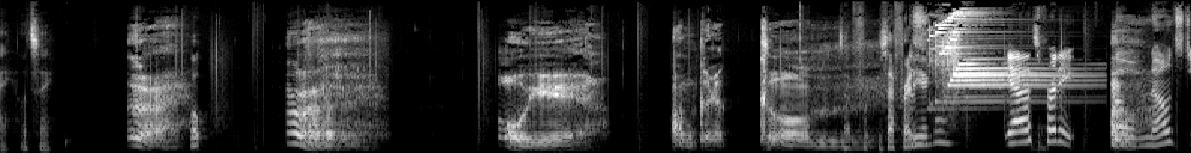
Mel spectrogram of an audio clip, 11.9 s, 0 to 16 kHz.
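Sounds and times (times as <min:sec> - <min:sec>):
speech: 0:00.0 - 0:00.6, 0:01.3 - 0:03.6, 0:05.0 - 0:06.0, 0:08.1 - 0:11.8
magical fairy-like tinkling chime recorded in a forest: 0:09.0 - 0:11.1.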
